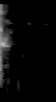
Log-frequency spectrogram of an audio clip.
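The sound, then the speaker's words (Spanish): A single sharp sneeze from a person in the cold bursts out, loud and brief, then fades into near silence with only a couple of faint small sounds after it. “Salud.”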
